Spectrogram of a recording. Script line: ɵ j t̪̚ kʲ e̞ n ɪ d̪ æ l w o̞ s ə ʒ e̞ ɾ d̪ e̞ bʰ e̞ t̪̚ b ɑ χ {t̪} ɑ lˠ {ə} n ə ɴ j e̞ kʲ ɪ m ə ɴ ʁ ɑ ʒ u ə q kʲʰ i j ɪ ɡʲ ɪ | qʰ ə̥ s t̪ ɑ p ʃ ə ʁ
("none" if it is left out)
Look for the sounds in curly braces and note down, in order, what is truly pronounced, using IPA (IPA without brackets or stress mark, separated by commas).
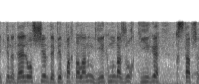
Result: t̪, ɑ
